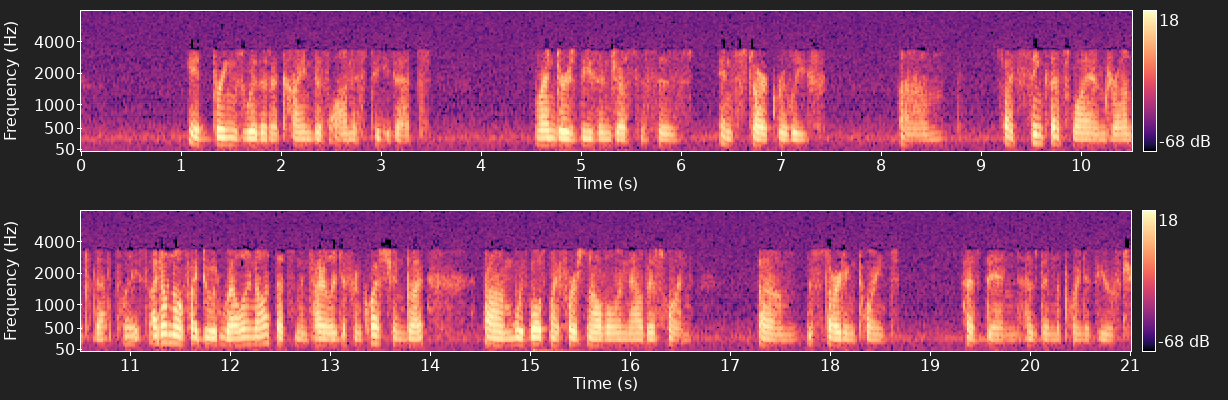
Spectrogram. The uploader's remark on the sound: called in from his home in Portland, Oregon.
